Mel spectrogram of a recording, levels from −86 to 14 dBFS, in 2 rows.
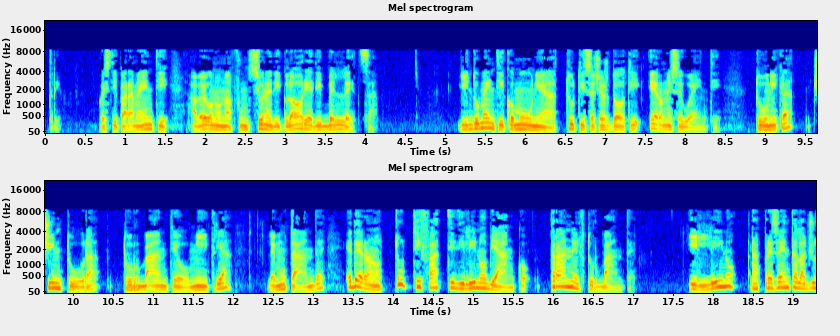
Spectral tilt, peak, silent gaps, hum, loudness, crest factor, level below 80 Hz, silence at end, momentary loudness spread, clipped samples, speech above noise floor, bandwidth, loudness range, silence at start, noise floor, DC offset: -6 dB/octave; -2 dBFS; none; none; -17 LUFS; 14 dB; -42 dBFS; 0 s; 11 LU; under 0.1%; 43 dB; 8.8 kHz; 2 LU; 0.05 s; -59 dBFS; under 0.1%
